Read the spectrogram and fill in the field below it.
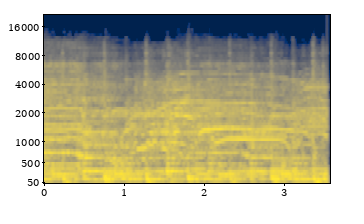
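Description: A crowd at a live rap show in Perdagangan, Siantar, cheers, whoops and shouts continuously and loudly, with voices layered over pulsing music beneath.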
